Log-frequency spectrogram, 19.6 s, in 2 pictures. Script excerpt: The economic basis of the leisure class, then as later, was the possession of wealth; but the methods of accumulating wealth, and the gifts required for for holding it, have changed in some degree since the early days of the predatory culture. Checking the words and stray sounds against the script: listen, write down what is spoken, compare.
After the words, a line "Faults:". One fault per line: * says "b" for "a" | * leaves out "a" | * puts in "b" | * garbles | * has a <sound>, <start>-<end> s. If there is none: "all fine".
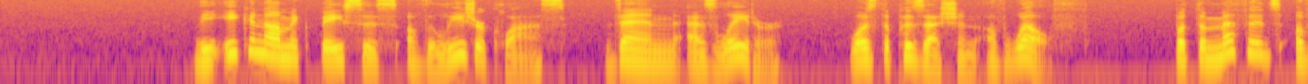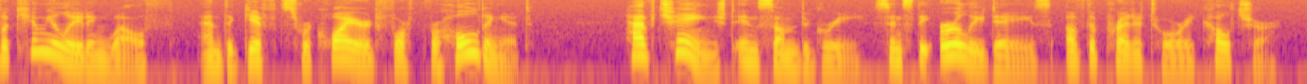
The economic basis of the leisure class, then as later, was the possession of wealth; but the methods of accumulating wealth, and the gifts required for for holding it, have changed in some degree since the early days of the predatory culture.
Faults:
all fine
